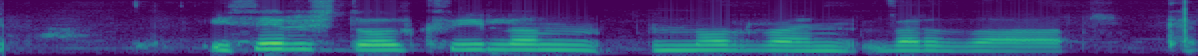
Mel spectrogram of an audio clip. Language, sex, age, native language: Icelandic, female, 18-19, Icelandic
